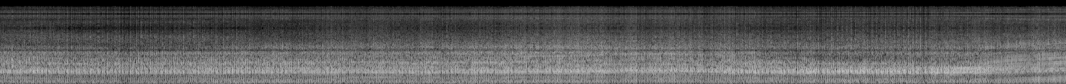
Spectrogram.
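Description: Paramotor's engine and propeller droning steadily in flight, its pitch wavering slightly and then rising near the end.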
